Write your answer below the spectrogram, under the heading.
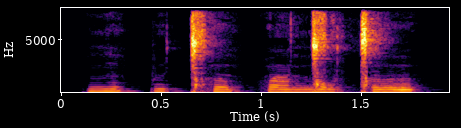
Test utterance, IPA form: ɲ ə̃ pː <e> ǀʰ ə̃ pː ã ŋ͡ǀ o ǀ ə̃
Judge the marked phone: incorrect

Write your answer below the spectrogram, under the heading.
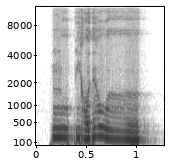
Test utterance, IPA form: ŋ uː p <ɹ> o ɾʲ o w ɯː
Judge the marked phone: incorrect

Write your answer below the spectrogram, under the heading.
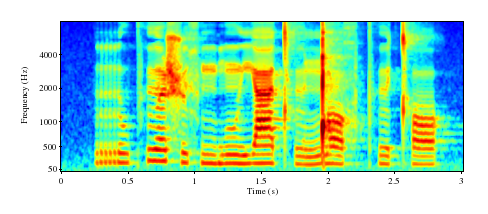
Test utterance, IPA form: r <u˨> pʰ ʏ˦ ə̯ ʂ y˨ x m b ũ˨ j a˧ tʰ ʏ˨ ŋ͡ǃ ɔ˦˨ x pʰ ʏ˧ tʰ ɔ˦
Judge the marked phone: correct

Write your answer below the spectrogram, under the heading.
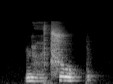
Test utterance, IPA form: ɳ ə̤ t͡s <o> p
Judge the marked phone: incorrect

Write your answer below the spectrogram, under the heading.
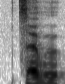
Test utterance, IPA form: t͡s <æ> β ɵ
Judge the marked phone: correct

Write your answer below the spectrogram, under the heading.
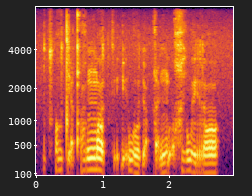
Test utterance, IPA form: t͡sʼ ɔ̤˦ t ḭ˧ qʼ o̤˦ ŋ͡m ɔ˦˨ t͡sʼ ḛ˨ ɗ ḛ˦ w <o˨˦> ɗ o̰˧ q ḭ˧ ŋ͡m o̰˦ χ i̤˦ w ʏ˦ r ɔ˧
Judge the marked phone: incorrect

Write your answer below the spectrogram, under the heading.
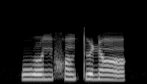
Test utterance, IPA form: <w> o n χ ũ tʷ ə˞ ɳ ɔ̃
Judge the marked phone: correct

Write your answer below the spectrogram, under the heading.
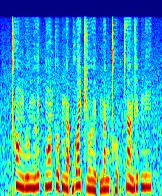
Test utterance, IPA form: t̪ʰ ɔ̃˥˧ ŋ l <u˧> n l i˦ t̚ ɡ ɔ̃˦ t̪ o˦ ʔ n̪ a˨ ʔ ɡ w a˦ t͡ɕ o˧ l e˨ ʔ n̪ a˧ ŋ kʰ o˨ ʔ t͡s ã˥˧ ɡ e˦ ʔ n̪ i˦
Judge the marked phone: correct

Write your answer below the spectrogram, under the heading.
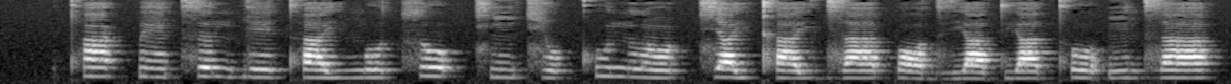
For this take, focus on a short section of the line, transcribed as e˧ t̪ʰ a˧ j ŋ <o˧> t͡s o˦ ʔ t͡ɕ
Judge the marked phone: correct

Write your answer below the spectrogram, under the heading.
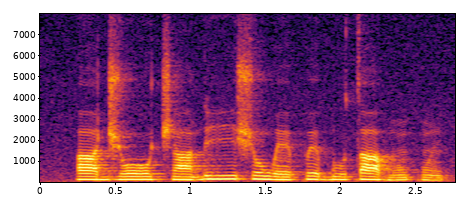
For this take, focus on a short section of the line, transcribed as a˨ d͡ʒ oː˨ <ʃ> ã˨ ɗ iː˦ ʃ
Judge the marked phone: incorrect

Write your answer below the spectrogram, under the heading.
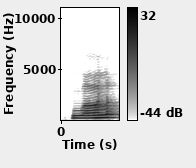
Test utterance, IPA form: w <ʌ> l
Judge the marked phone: correct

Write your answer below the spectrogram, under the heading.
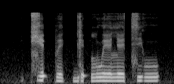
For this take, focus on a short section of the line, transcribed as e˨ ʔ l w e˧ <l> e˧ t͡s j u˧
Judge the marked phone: correct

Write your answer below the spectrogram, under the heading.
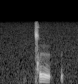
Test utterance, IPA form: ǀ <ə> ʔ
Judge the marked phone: incorrect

